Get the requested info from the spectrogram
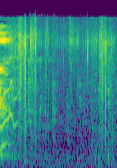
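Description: The tail of a woman's laugh: a high, wavering squeak that fades out within the first half second, followed by a few faint clicks.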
